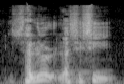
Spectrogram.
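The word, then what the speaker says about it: Saliou Lassissi: Saliu Lassisi es un futbolista de Corta de Marfil. Lo pronuncia así porque también es francés, tiene la doble nacionalidad, ah.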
